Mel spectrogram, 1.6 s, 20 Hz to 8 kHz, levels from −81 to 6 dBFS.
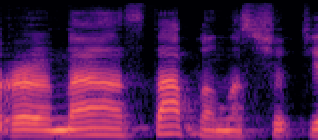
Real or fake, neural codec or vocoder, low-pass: fake; codec, 16 kHz, 1 kbps, FunCodec, trained on Chinese and English, 50 frames a second; 7.2 kHz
